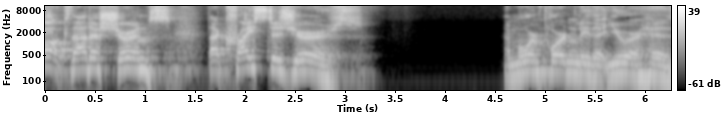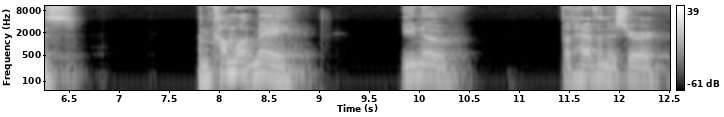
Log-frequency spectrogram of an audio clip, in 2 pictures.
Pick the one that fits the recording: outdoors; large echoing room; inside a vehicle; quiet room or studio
large echoing room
